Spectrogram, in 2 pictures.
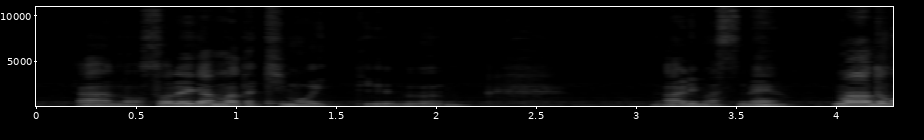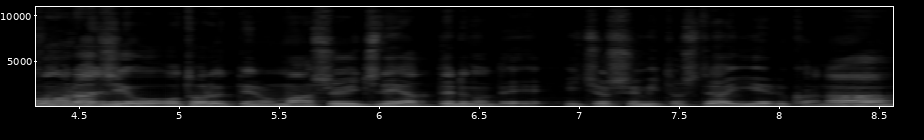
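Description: At a very fast pace, a man speaks fairly high with very wide pitch swings and vocal fry. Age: 20s. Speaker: podcast host. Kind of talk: casual solo talk.

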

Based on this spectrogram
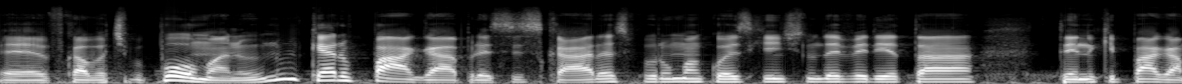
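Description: A man talks at a fairly quick pace in an ordinary speaking voice. His intonation is lively. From Brazil. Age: 30s. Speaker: podcast co-host. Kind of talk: casual chat.

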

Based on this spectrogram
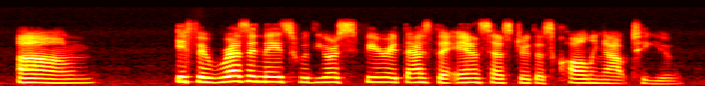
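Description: In an American accent, a woman uses an ordinary speaking voice at medium pitch and a moderate pace, with ordinary pitch variation and big swings in loudness. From northern US (Detroit area). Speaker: genealogy researcher and film festival founder. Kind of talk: interview.

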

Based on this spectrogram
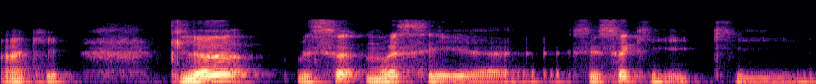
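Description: Somewhat breathy speech comes in a Quebec accent. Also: man. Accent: Québécois French. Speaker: podcast host. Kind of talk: casual interview. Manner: halting.

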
